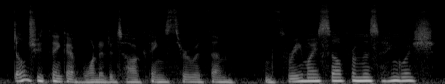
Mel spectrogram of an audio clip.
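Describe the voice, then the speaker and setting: A man's voice: medium pitch, expressive, moderate pace, warm tone, slight background noise, natural voice. An actor playing a homesick, guilt-ridden male merchant in a video game, theatrical and sighing, self-pitying in manner. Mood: anguished. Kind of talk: video game character acting.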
